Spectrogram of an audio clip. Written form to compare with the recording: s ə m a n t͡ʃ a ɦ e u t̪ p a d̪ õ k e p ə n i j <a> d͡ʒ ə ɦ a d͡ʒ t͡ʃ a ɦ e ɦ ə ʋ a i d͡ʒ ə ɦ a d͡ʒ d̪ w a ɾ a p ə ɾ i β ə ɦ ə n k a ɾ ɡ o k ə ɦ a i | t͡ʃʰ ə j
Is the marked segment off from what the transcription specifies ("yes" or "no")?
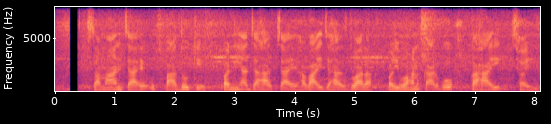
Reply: no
